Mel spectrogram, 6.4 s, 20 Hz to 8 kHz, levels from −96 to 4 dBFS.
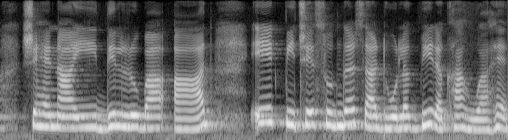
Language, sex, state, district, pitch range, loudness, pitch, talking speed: Hindi, female, Chhattisgarh, Bilaspur, 195-245 Hz, -13 LUFS, 205 Hz, 115 wpm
